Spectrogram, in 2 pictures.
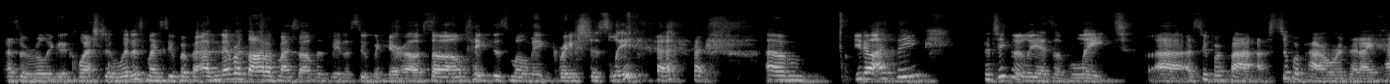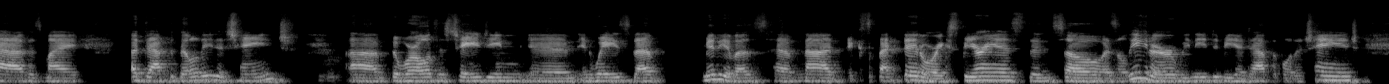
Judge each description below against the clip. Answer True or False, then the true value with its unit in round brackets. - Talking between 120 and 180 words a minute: True (160 wpm)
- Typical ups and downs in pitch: True (3.4 semitones)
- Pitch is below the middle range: False (165 Hz)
